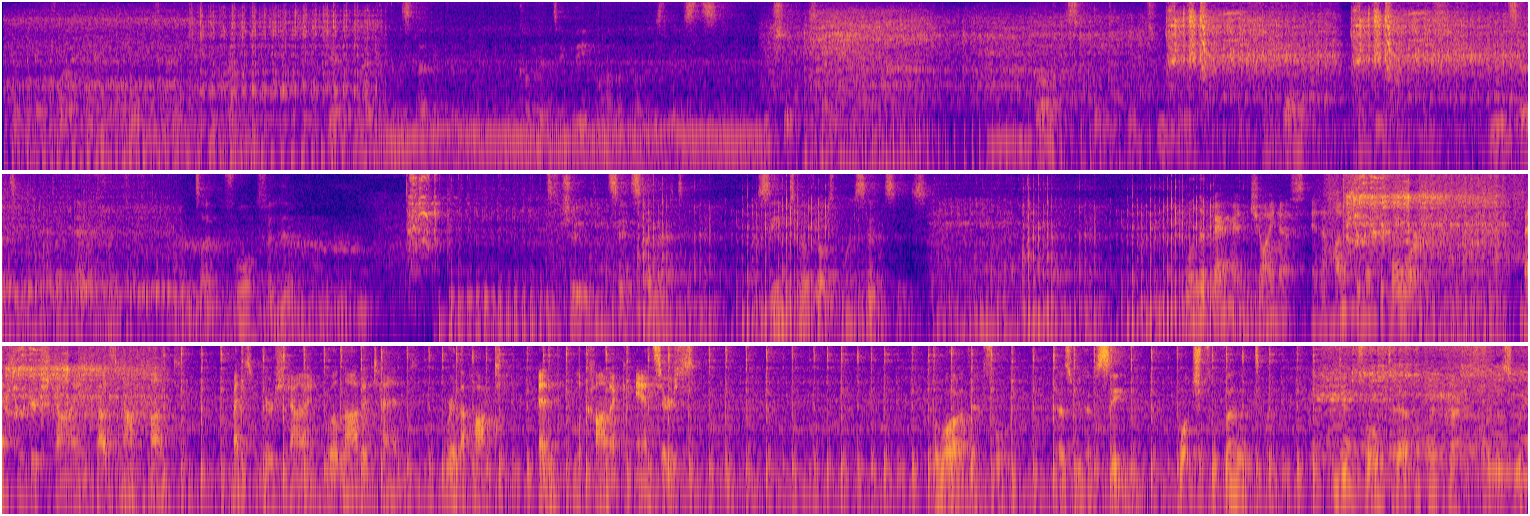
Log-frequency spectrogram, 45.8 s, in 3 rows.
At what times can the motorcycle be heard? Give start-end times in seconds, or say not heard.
0.0-45.7.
